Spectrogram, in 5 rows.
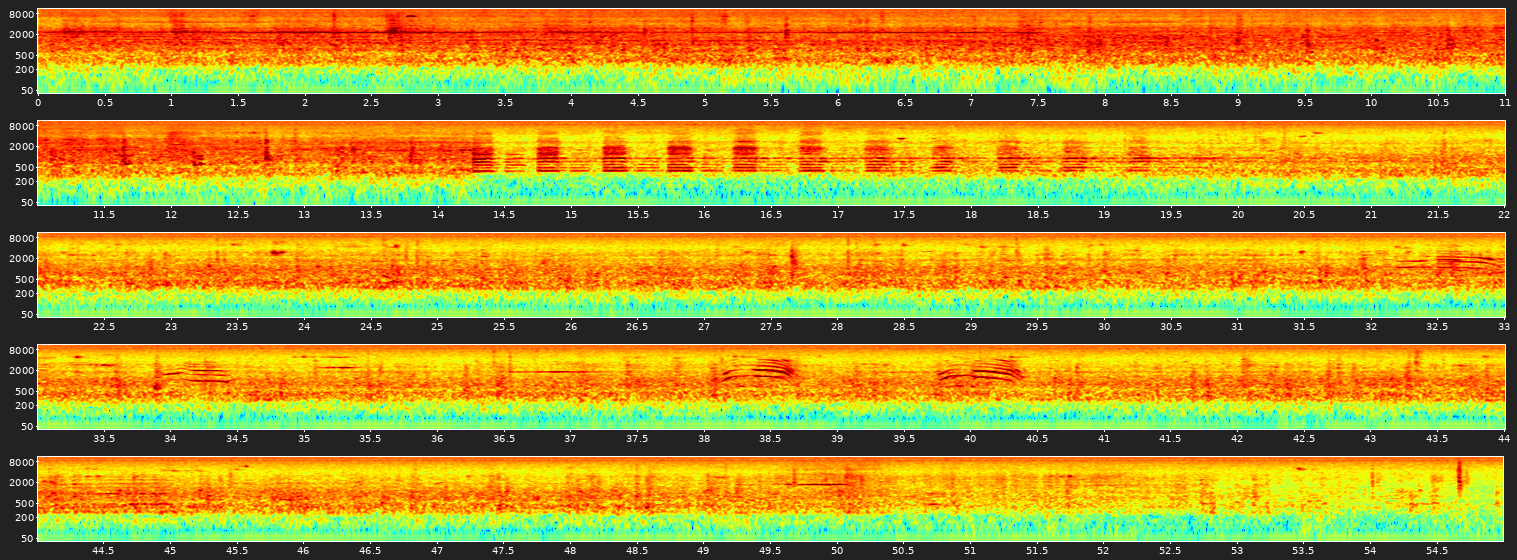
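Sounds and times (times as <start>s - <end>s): train wheels clattering on rails: 0.0s - 55.0s.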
